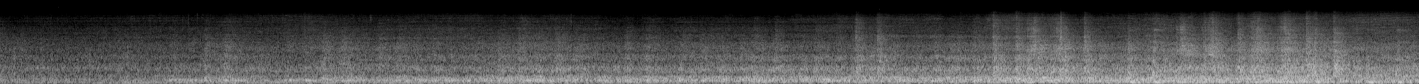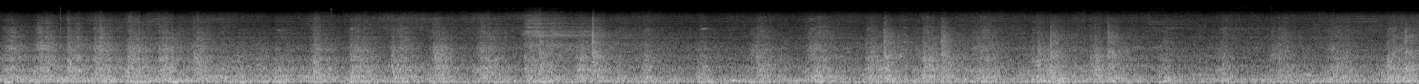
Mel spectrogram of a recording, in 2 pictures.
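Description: Tobu Skytree Line train crossing the steel railway bridge over the Sumida River, its wheels clattering over the rail joints. The sound swells over the first ten seconds, then holds as a fast, steady clickety-clack.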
